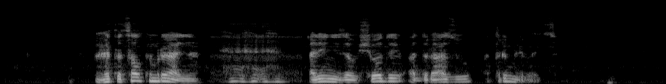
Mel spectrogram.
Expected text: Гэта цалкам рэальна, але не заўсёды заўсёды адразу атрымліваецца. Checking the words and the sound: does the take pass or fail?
fail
